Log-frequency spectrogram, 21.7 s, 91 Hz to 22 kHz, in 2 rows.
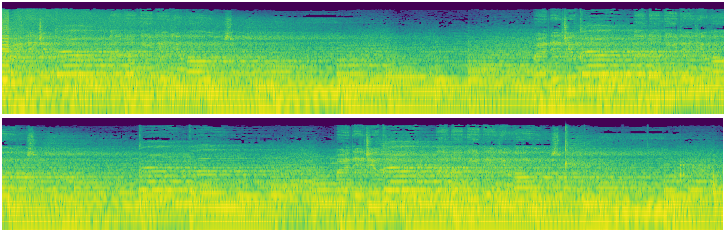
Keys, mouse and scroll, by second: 0.5 shift+d, 1.9 z, 2.5 click, 3.3 r, 4.9 ctrl+click, 5.8 KP_1, 6.5-6.9 scroll up 2, 6.9-7.6 shift+middle drag, 7.8-8.9 scroll up 2, 8.9-9.9 drag, 8.9-9.9 scroll up 1, 10.5 r, 13.6 click, 13.9 g, 15.5 click, 16.5 click, 18.3 r, 19.3 click, 20.1 g.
